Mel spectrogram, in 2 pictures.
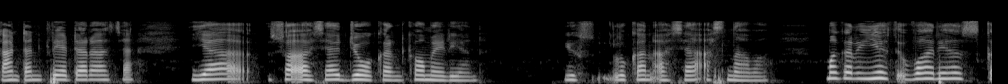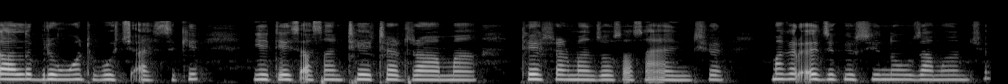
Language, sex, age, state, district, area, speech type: Kashmiri, female, 45-60, Jammu and Kashmir, Srinagar, urban, spontaneous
